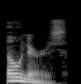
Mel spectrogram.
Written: owners

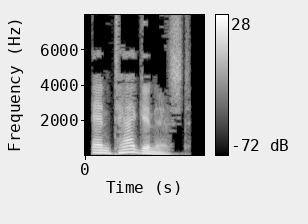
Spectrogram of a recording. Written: antagonist

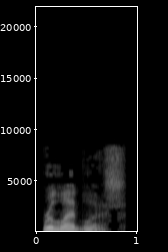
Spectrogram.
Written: relentless

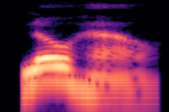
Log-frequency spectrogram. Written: know-how

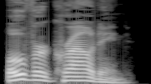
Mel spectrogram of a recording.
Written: overcrowding

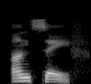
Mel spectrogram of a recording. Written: unsafe

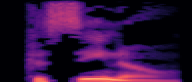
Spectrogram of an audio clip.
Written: casino

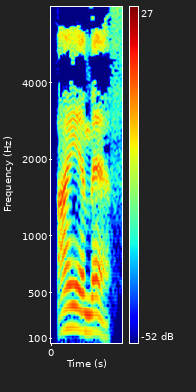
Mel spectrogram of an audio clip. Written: IMF

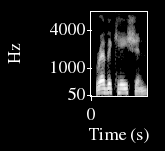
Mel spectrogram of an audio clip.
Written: revocation

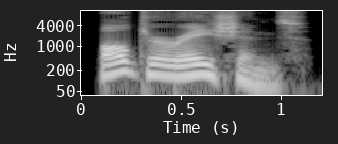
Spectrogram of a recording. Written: alterations

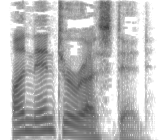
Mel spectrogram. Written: uninterested

